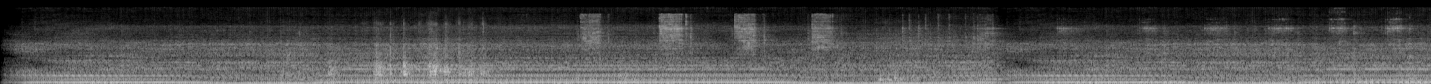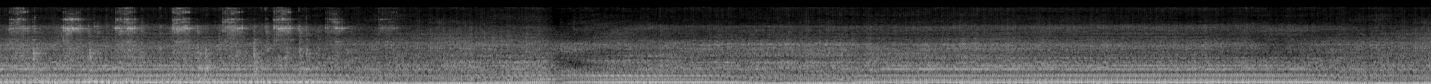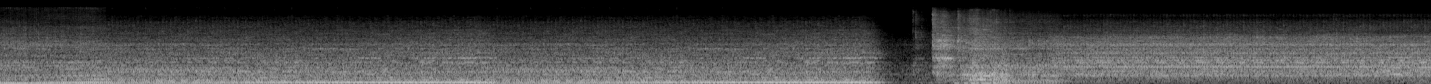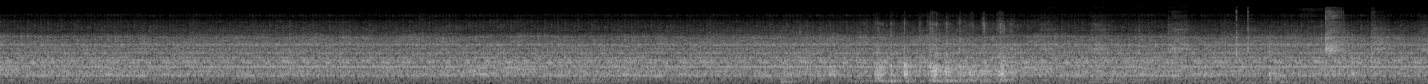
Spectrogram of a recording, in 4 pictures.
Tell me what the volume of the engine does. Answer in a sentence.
The loudness of the engine stays about the same.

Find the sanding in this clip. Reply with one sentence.
The sanding can be heard from 2.8 to 5.0 s and from 50.7 to 53.1 s.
